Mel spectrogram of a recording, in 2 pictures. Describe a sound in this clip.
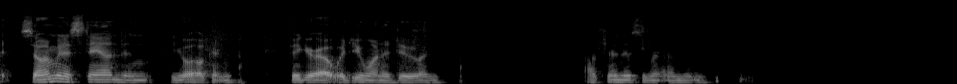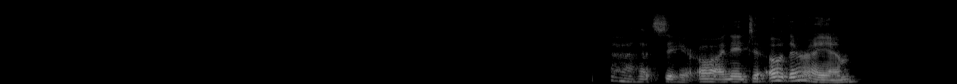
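An elderly man speaks calmly through a microphone on an online call.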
